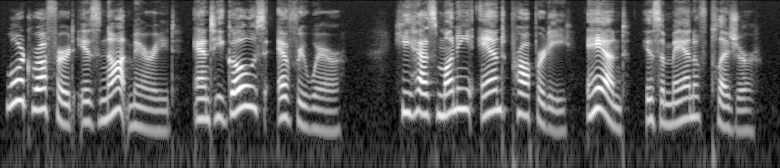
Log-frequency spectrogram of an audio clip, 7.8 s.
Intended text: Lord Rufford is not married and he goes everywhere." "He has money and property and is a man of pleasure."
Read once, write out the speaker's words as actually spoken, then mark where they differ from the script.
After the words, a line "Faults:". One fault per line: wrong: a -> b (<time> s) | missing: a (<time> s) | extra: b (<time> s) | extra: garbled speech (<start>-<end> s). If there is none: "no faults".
Lord Rufford is not married and he goes everywhere." "He has money and property and is a man of pleasure."
Faults:
no faults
